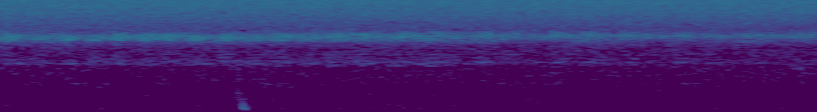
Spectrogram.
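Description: Near silence: faint recording hiss, with one soft brief tick about a second in.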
